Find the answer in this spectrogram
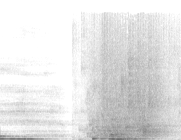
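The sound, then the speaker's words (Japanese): Hot water is poured over a body in a bath, a sudden rushing splash that begins about a second in and keeps washing steadily to the end, preceded by a sustained voiced tone. “ザバーン。こうやってお湯かけてると、昔プール行った時のこと思い出しちゃう。”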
